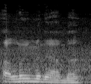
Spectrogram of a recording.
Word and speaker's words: aluminum: other elements so he changed the name to aluminum and then eventually decided that it it didn't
